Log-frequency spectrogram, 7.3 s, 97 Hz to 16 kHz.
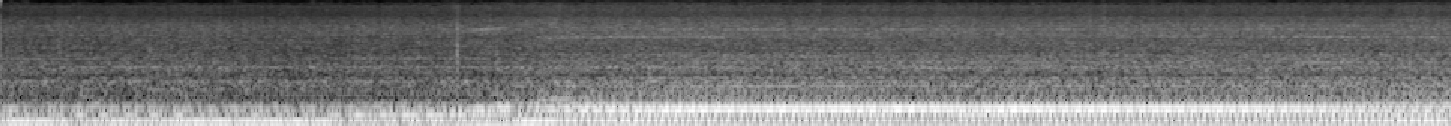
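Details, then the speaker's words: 1987 Chevrolet Monte Carlo SS V8 converted to EFI, driving with a reading of about 190, air-fuel around 14, not yet into boost: deep, even rumble with pitch stepping up smoothly, no misses or stumbles; healthy, normal running. "You notice how it doesn't smell like No. nasty? Yeah, no, it just sounds healthier. It does."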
